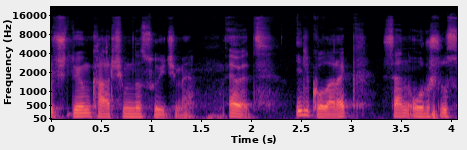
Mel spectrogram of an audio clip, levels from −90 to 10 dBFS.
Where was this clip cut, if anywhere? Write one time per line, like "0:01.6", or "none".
none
